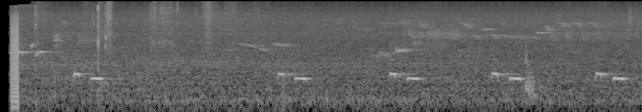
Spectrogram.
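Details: Wild common cuckoo at the ruins of the Château de Fallavier: a clear two-note cuckoo, higher then lower, repeated about every one and a half seconds, five times, after a sharp click at the start, with a faint hum behind.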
